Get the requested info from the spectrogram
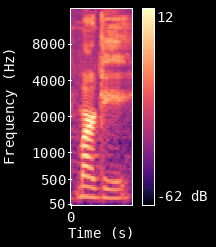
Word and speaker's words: Margie: And they said that there's not really a way to spell that name the way I want it pronounced, but we got it as close as you can. – Margie. – So, Margie, yeah.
